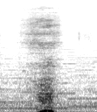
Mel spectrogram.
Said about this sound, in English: Oh yeah, just sniffle right into the mic.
